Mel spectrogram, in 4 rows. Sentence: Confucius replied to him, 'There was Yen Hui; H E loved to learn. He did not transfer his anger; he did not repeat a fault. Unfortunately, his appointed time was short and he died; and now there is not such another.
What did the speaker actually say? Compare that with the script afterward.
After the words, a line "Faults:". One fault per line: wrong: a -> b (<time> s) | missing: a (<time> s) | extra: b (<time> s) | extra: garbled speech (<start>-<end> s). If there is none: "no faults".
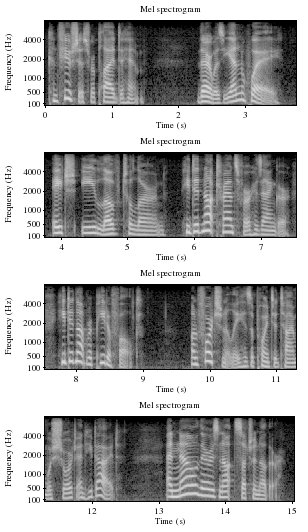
Confucius replied to him, 'There was Yen Hui; H E loved to learn. He did not transfer his anger; he did not repeat a fault. Unfortunately, his appointed time was short and he died; and now there is not such another.
Faults:
no faults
